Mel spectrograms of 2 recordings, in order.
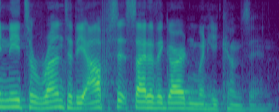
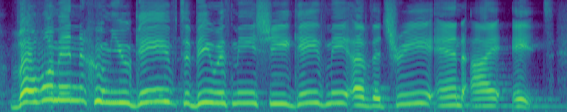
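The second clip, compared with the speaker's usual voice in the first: higher, louder whining excuse; whiny blame; 7 semitones higher, 4 dB louder than usual. Retold or imitated. Adam to God blaming his wife, loud whiny excuse. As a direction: whine the excuse to shift blame.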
